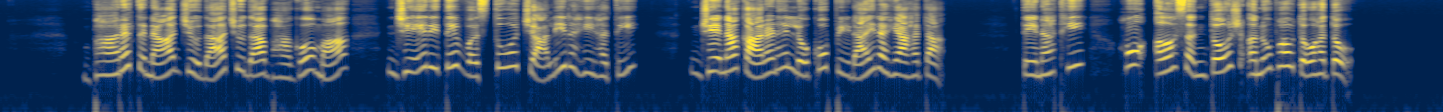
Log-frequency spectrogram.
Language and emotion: Gujarati, sad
